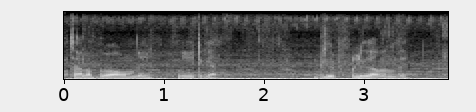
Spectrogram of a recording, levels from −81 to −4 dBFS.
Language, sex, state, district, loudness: Telugu, male, Andhra Pradesh, Manyam, -14 LUFS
